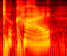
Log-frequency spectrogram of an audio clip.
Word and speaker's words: Tokaj: So Tohai is actually spelled T-O-K-A-J, but I assumed it's pronounced Tohai. – Tokai. – Yeah. Okay. All right. See? So I was slightly off.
